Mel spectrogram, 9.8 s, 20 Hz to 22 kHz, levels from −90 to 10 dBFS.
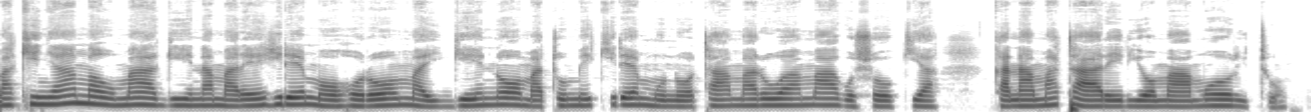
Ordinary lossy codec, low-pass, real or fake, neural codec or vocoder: none; none; real; none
